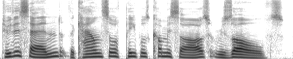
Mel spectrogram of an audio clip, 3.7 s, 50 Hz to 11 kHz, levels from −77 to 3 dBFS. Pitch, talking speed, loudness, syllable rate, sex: 170 Hz, 145 wpm, -17 LUFS, 4.2 syllables/s, male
